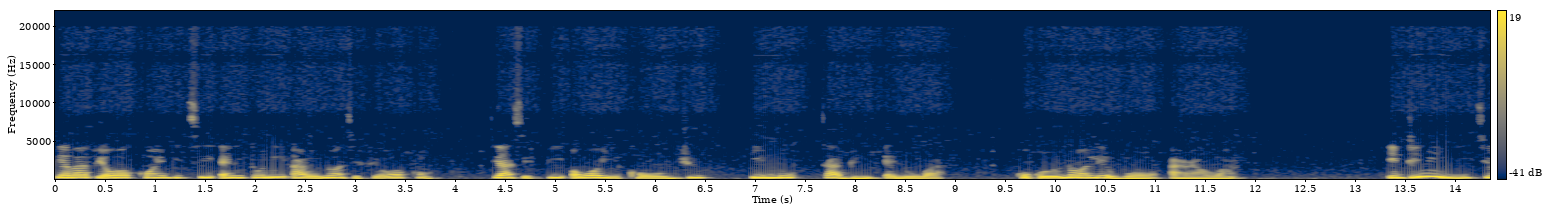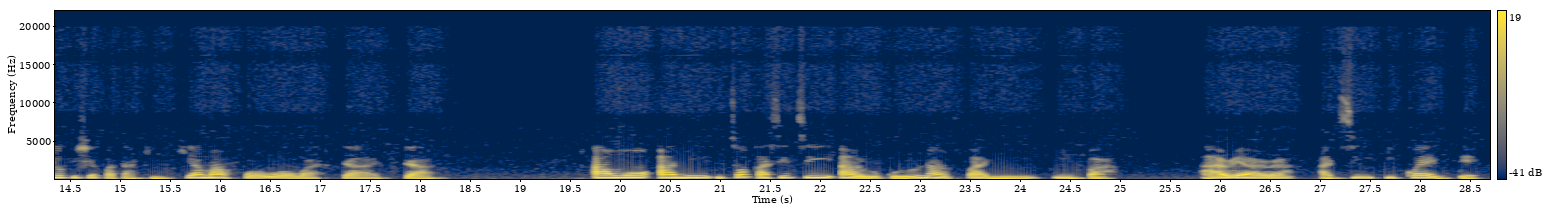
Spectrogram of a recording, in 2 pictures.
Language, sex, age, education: Yoruba, female, 15-29, tertiary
